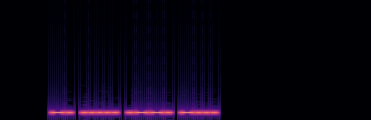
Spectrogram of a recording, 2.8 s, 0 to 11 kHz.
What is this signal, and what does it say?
Morse code, heard as a keyed tone, about 37 wpm, 700 Hz. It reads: N5PB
